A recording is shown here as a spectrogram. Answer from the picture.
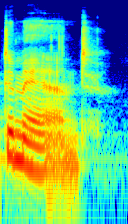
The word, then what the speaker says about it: demand: Drive demand, drive demand. So we say demand, demand. It's really fast that first syllable because the accent is on the or the stress is on the second syllable.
